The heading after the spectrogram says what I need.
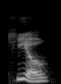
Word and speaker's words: Hio: By the way, if you do end up mentioning me, the name is pronounced Hio, like it's Japanese or some S like that. So there you go, Hio.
